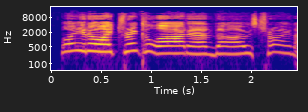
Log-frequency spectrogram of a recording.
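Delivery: high, loud, flustered mock excuse. Caught by a TV reporter, he squeaks out a flustered, high, loud excuse.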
